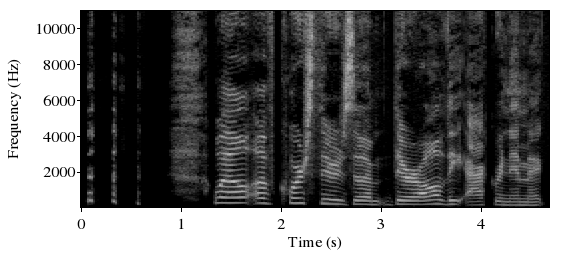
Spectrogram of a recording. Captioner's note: laughs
